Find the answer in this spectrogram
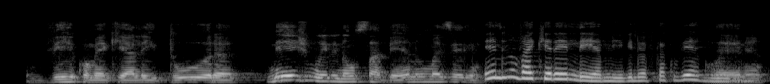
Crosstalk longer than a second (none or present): none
